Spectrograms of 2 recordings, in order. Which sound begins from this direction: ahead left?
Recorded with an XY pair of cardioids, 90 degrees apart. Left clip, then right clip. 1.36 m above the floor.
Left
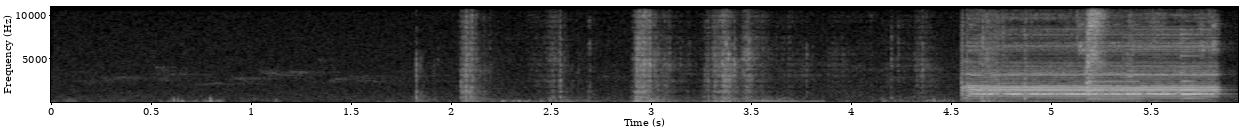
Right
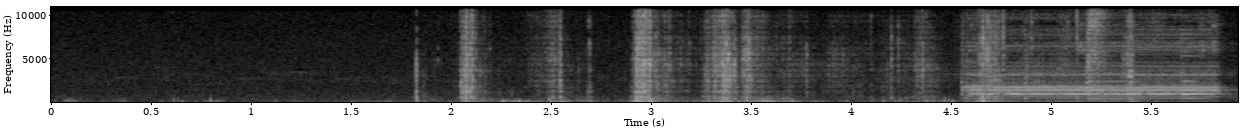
Singing, at 4.5 s.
